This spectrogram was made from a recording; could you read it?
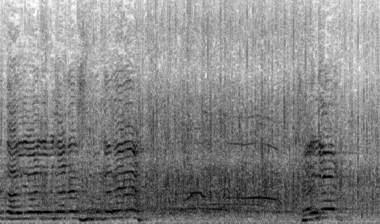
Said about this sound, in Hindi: पूरा एक बार ताली वाली बजाकर शुरू करें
